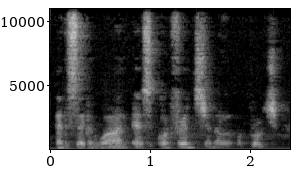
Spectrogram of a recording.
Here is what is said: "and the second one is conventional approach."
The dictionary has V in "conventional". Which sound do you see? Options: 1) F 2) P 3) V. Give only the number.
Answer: 1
